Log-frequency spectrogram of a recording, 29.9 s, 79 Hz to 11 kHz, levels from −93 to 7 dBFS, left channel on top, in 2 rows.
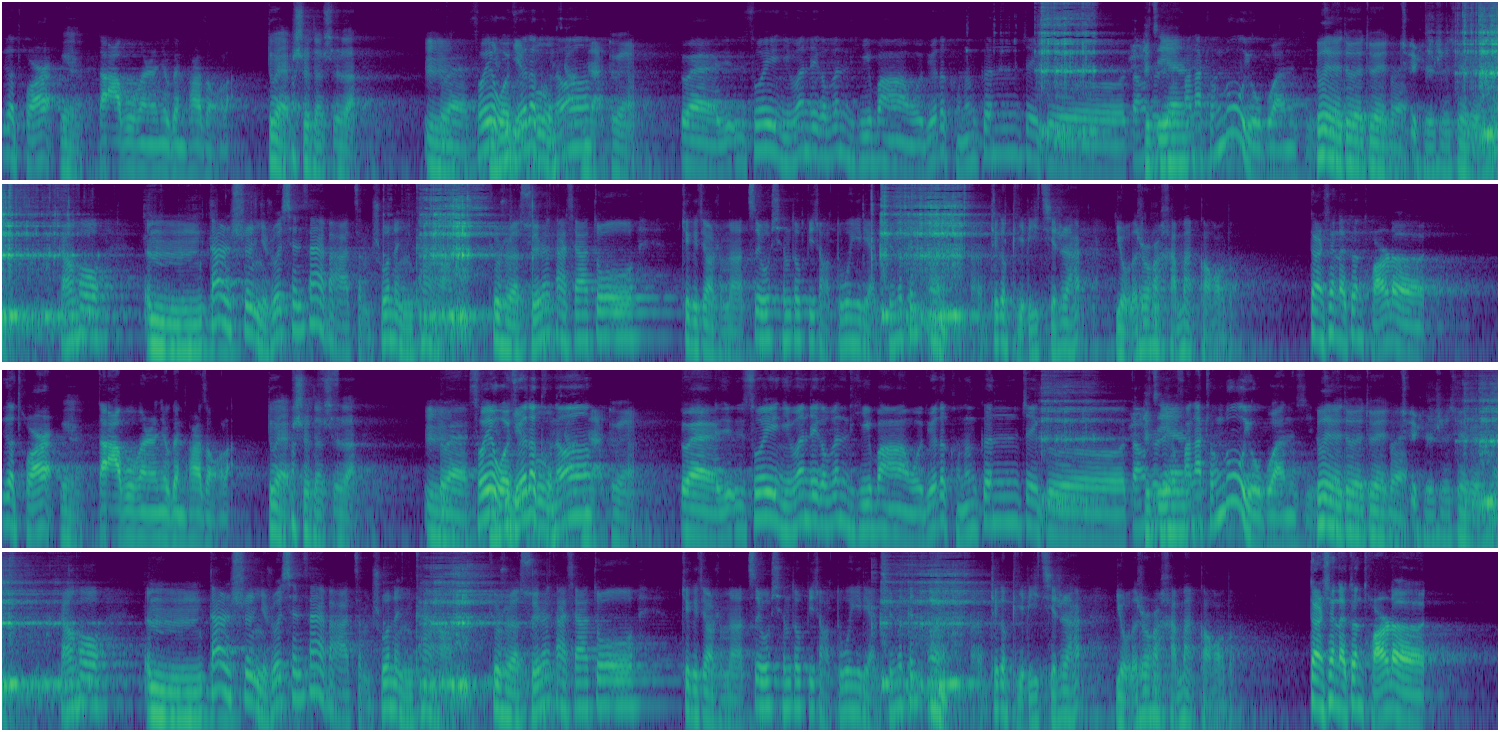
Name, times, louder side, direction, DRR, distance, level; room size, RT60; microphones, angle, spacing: voice 1, 0.0-0.5 1.0-2.3 4.4-5.9 6.8-13.2 13.9-14.1 24.2-24.4 28.0-29.2, right 5 dB, 65° right, 0.4 m, -31 dB
voice 2, 2.7-3.7 4.2-4.5 4.9-6.4 11.3-12.0 13.1-15.1 15.5-21.5 21.8-25.8 26.1-27.3, equal, ahead, 0.5 m, -34 dB
sound 1, 9.6-9.7 10.3-11.0 12.4-12.5 14.3-16.0 16.3-16.4 16.8-16.9 17.4-17.5 18.8-20.3 23.6-25.0 25.9-26.0 26.3-26.5, left 3 dB, 75° left, 0.8 m, -32 dB
27.0 x 15.0 x 6.9 m
head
